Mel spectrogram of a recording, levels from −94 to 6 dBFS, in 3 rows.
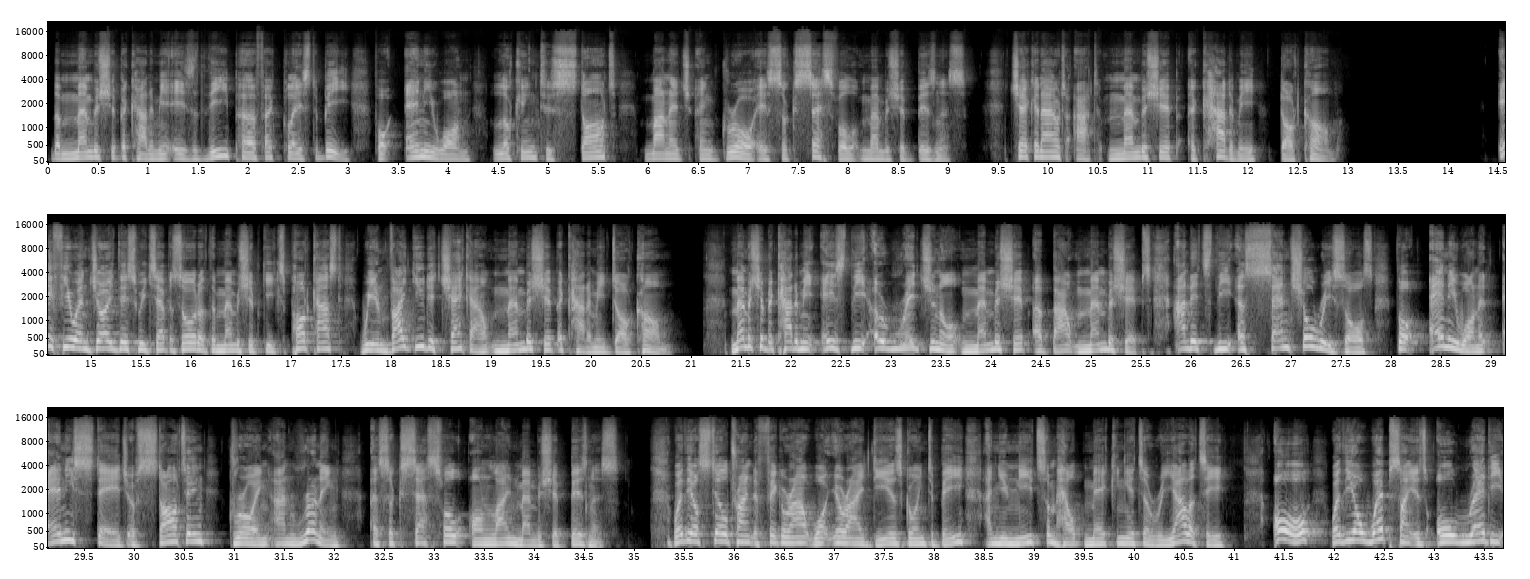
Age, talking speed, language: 30-49, 140 wpm, English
